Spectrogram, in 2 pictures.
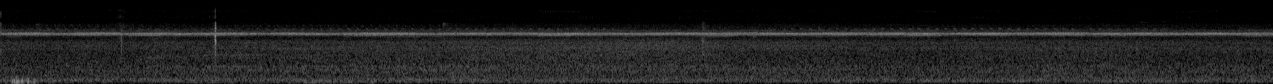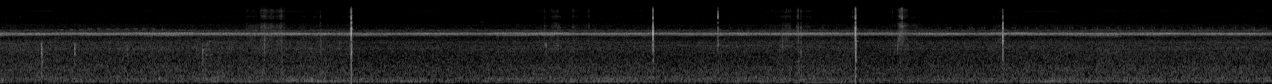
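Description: Crickets trilling in a steady, high-pitched chorus without a break. A few sharp clicks come in the second half.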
